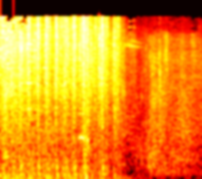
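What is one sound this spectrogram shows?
An electric charge crackles and zaps.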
